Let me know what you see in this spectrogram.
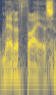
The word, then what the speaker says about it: Mattathias: Led by Mattathias, Mattathias in the Greek pronunciation, a family known as the Hasmoneans struck back.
